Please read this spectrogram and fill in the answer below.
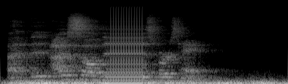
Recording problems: room echo; strong; dies away in 0.9 s
off-mic speech; far
low rumble; noticeable; throughout; 10 dB below the speech
audio freezing; at 1 s

